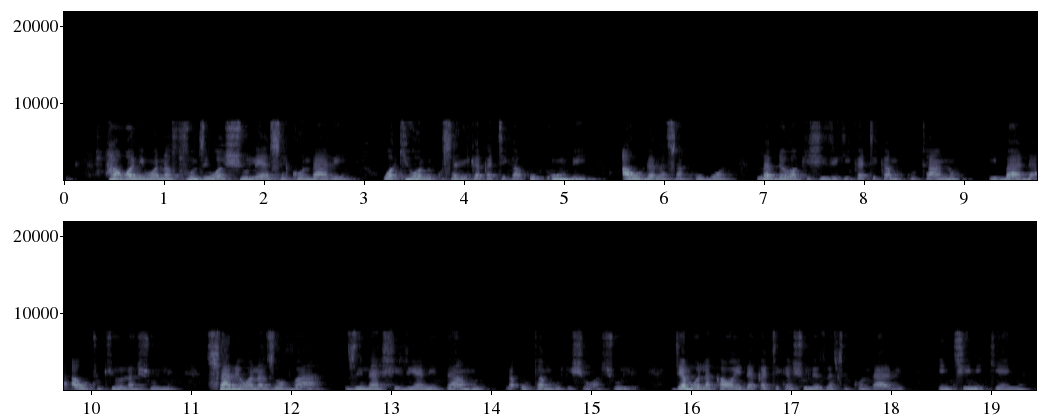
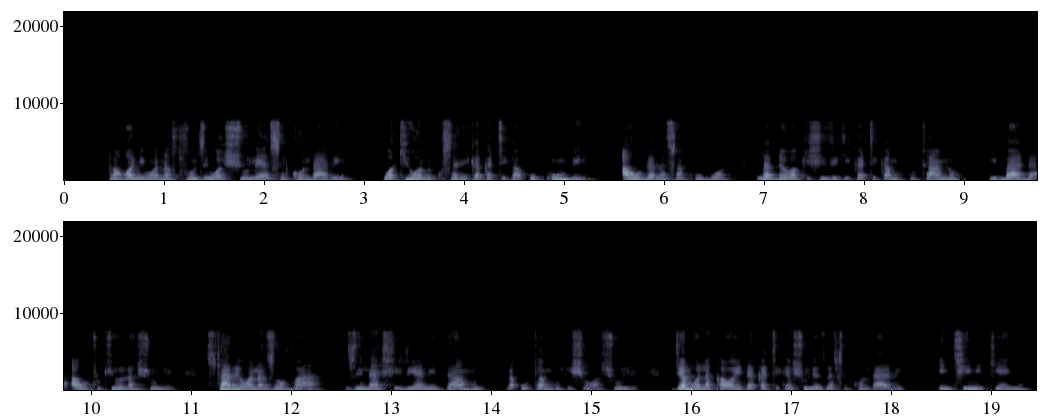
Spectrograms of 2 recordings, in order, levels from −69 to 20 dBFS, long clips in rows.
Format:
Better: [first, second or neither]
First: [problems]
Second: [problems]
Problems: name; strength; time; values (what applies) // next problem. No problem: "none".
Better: first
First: none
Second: noise reduction (neural mask model DeepFilterNet 3)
